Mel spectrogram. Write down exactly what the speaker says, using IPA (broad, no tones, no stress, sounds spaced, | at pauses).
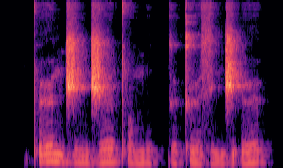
pʼ ə˞ n d͡ʒ ɪ n d͡ʒ ə˞ pʼ ɔ m u kː ə˞ kʼ ə˞ s i n d͡ʒ ɪ ʔ ə˞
